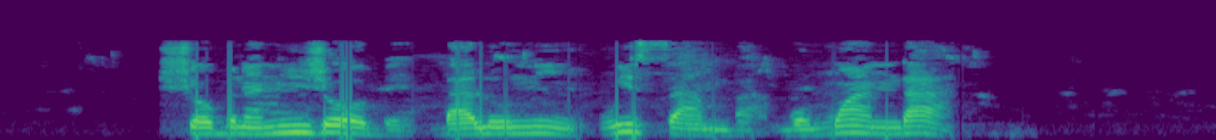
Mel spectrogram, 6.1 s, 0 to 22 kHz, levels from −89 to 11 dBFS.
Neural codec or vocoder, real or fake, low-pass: none; real; 7.2 kHz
